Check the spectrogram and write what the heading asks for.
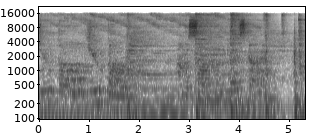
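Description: Live band music through a concert PA, heard from within the crowd: a held bass line under guitar and keyboard chords, with some singing. The music drops briefly about five seconds in and then comes straight back.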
